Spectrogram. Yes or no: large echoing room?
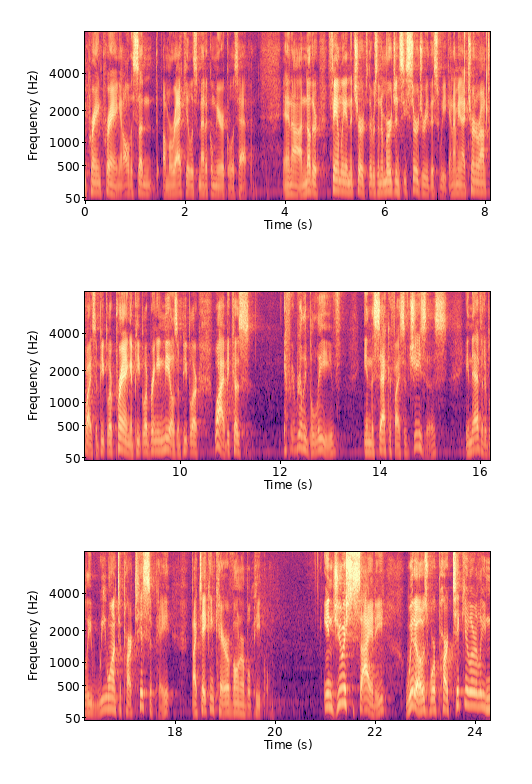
yes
